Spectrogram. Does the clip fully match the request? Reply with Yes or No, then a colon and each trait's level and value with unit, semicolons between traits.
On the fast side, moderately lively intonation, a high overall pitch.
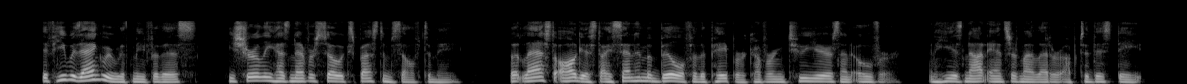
No: fast, 220 wpm; average, 3.8 semitones; low, 130 Hz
